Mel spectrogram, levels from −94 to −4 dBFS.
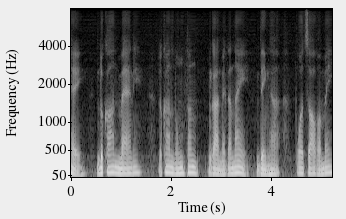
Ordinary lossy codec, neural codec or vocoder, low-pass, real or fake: none; codec, 16 kHz, about 1 kbps, DyCAST, with the encoder's durations; none; fake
